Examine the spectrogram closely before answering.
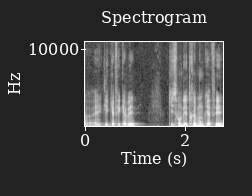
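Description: Speech at a moderate pace with ordinary pitch variation, captured in a very clean recording against a silent background. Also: man. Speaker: podcast host. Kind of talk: interview.

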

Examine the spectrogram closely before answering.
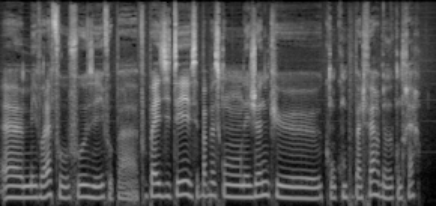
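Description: Her fairly low voice moves at a fairly quick pace, the woman holding very even loudness and a monotone, flat intonation. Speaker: agriculture student and farmer. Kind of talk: interview. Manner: hesitant, many fillers.

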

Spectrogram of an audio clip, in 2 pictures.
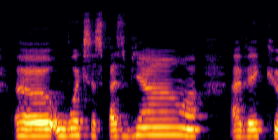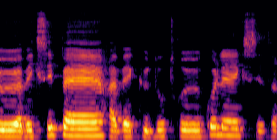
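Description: A woman speaks very slowly at a medium pitch with monotone, flat intonation. Her loudness swings widely. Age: 60s. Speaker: professional coach. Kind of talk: interview.

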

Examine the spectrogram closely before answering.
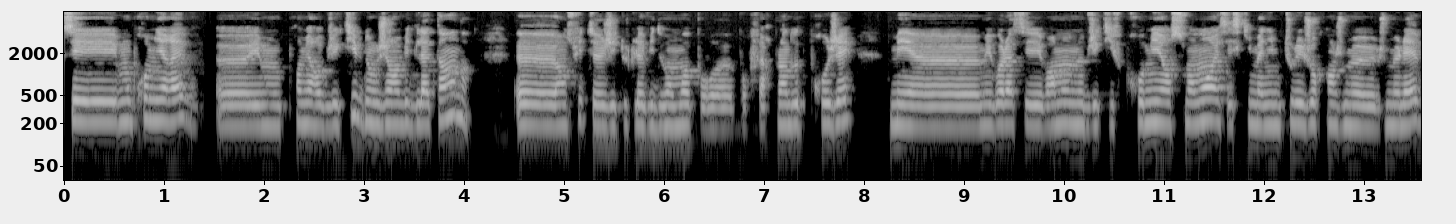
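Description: In a quiet background, a woman speaks at a moderate pace. Her medium-pitched voice stays flat and monotone. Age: 20s. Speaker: Olympic sailor. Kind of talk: interview.

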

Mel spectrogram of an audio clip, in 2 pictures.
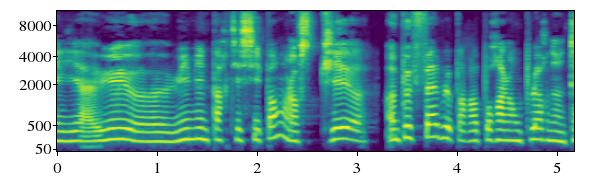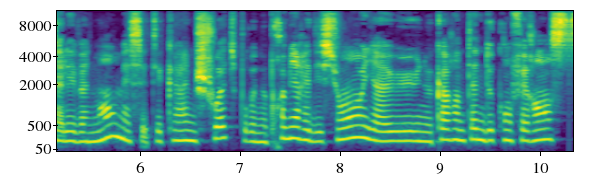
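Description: Her voice has a dark, mellow tone, and this woman keeps her intonation fairly even. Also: dry, close sound with no echo. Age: 40s. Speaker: naturopath and author. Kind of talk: interview. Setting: naturopath's office.

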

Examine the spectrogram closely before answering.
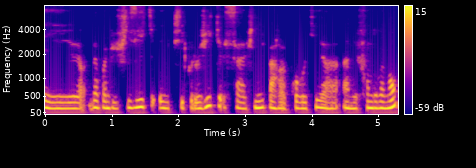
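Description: The sound is dry and close with no echo as a woman speaks in a dark, mellow, somewhat breathy tone with fairly even intonation. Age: 40s. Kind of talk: interview testimony. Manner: hesitant, with fillers and repetitions.

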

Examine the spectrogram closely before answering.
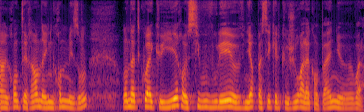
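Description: A woman speaks at a fairly quick pace in a fairly low, dark and mellow voice. Her intonation stays fairly even. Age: 30s. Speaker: temp postal worker and community space founder. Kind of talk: interview. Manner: hesitant.

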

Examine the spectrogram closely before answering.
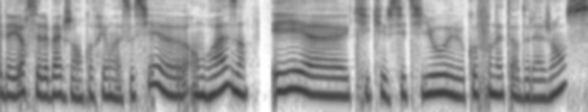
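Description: Recorded very cleanly against a silent background, a woman talks at a moderate pace in a dark, mellow tone, with very even loudness and fairly even intonation. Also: dry, close sound with no echo. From France, Lyon. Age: young. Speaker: social entrepreneur. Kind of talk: interview conversation.

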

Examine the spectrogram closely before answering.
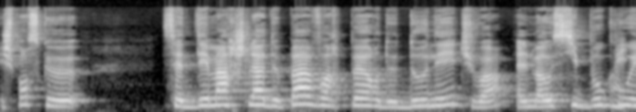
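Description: The recording is very clean, with a silent background. A woman speaks at a fairly quick pace with ordinary pitch variation. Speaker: podcasting trainer. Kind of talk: interview. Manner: smiling tone; casual, animated.

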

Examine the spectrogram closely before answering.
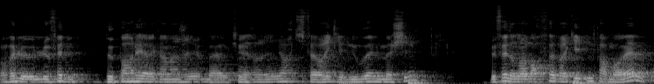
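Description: Someone talks at a fairly quick pace, with audible echo from the room. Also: man. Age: 20s. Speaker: engineer and start-up founder. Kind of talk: interview podcast.

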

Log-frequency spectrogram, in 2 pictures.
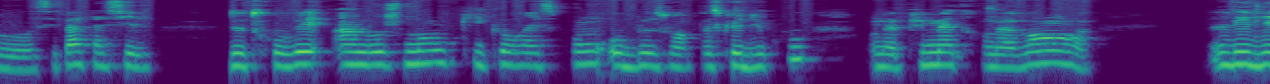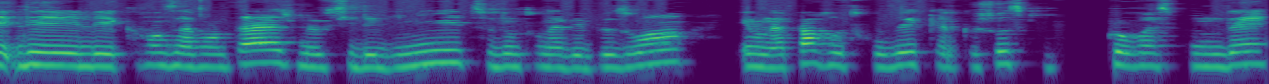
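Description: In a dry, close sound with no echo, a woman with a medium pitch and dark, mellow tone speaks at a moderate pace in a monotone, flat way. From France, moved a lot, partly French Guiana. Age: 30s. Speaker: sexologist and teacher. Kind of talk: testimony. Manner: hesitant, many fillers.

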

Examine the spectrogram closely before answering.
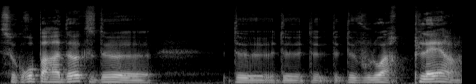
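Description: His pitch shows ordinary variation. A man talks with a fairly low voice. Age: 30s. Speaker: actor and musician. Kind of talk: casual interview. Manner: halting, many fillers.

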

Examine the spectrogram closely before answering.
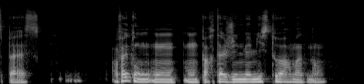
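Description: Heard on a very clean recording with a silent background, a man speaks with a dark, mellow tone at a medium pitch. His moderate pace comes through in a dry, close sound with no echo. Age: 30s. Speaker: nurse. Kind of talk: testimony. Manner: halting.

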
